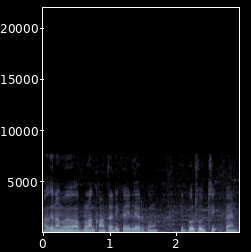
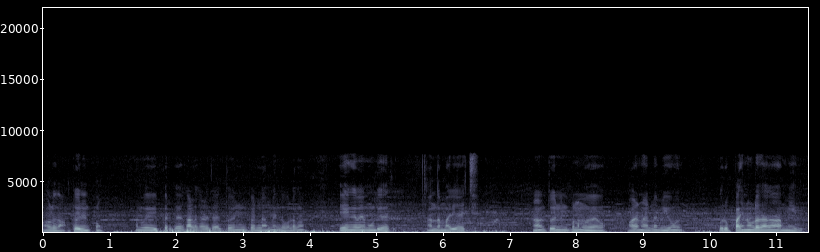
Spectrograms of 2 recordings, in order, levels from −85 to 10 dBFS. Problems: low volume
